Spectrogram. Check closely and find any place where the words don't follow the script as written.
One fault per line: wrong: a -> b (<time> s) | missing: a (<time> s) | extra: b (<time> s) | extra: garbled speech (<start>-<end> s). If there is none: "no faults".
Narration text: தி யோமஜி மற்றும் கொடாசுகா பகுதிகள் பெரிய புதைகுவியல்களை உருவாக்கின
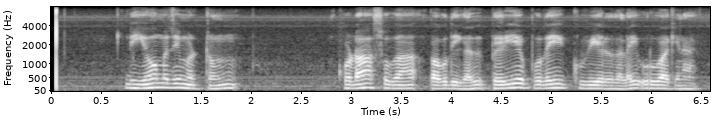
no faults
